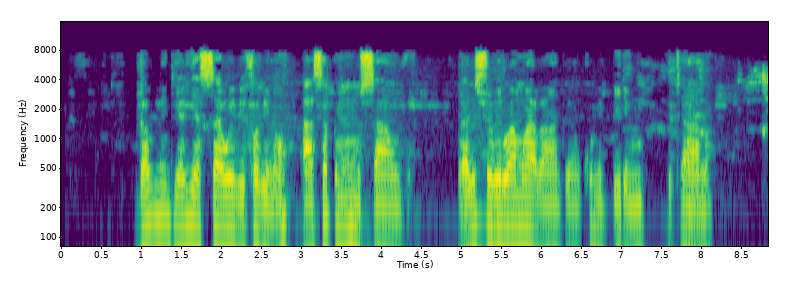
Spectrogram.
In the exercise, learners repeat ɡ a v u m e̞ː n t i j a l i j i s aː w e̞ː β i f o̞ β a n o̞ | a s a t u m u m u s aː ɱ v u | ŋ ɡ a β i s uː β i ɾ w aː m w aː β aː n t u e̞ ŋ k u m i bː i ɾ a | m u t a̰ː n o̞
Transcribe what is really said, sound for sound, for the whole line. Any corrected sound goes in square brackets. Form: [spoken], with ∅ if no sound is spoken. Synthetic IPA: ɡ a v u m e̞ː n t i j a l i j [a] s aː w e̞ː β i f o̞ β [i] n o̞ | a s a t u m u m u s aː ɱ v u | ŋ ɡ a β i s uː β i ɾ w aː m w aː β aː n t u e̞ ŋ k u m i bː i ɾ [i] | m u t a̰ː n o̞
